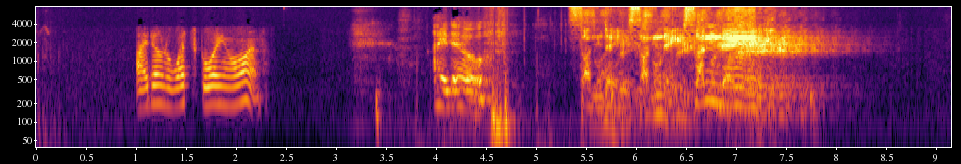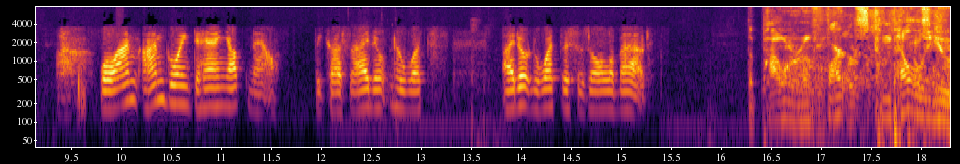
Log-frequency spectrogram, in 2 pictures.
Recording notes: Prank Phone Calls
